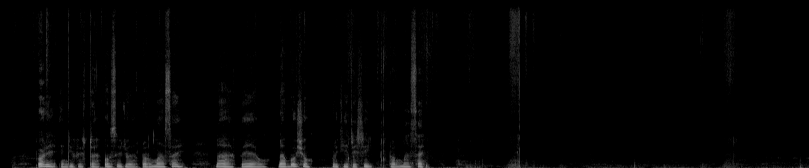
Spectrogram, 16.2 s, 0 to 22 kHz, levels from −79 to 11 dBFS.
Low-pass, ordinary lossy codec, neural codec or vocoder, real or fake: none; none; vocoder, 44.1 kHz, 128 mel bands, Pupu-Vocoder; fake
